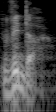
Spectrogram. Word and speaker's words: wieder: This word, for instance, is pronounced wieder with just a D sound, because it's not a compound.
